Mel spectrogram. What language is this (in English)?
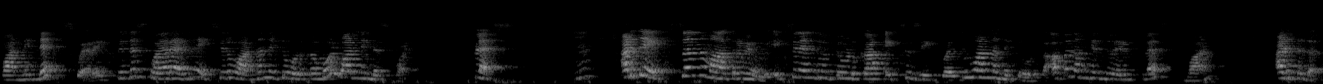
Malayalam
